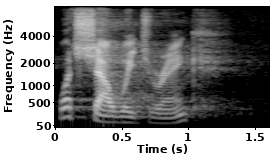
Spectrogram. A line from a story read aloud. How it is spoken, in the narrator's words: the people grumbled against Moses, saying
